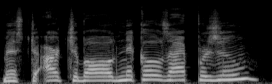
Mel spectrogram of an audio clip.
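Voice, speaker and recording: A man voicing a cheeky young trickster who pleads in a mock-innocent, earnest way, higher than his own voice. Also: a little slow, dry recording, clean studio sound. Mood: polite.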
